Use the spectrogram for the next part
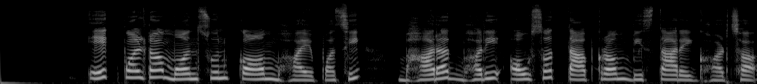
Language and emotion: Nepali, neutral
